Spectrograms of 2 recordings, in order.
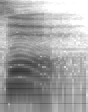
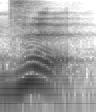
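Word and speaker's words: づ: few months back that the tsu with a ten ten is pronounced the same as zu like zu. I didn't know that. I kept trying to do like a dzu like a d z u.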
